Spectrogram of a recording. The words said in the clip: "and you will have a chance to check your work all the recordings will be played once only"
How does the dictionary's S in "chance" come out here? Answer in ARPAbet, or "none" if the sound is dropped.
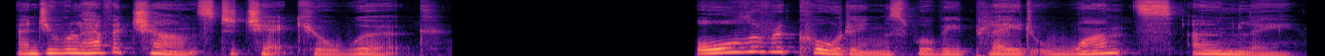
S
